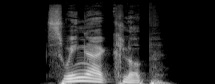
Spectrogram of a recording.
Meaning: swingers' club
- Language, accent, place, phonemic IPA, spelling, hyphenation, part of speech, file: German, Germany, Berlin, /ˈsvɪŋɐˌklʊp/, Swingerclub, Swin‧ger‧club, noun, De-Swingerclub.ogg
